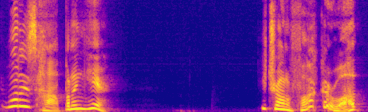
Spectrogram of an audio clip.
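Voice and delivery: high-pitched mock bafflement; incredulous. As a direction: demand an explanation in comic disbelief. Acting out bafflement at lavish gifts.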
